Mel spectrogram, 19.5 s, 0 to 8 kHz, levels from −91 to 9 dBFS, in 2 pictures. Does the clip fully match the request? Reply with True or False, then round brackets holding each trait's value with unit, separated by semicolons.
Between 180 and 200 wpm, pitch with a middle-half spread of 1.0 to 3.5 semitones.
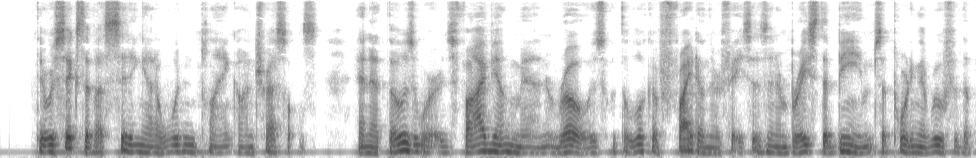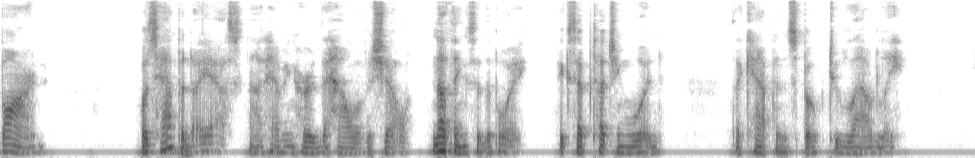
True (190 wpm; 2.8 semitones)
